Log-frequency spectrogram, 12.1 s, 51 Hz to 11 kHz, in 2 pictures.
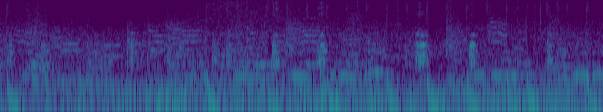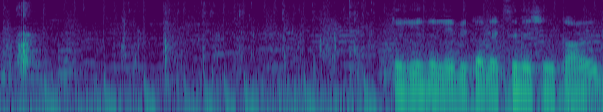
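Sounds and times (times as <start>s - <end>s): background music: 0.0s - 12.0s
dog chewing and lapping food: 2.0s - 11.0s.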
